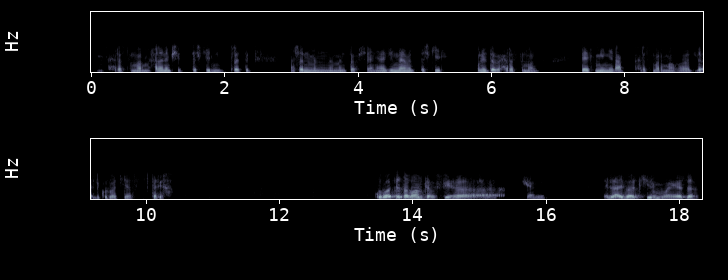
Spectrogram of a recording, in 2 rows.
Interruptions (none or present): none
